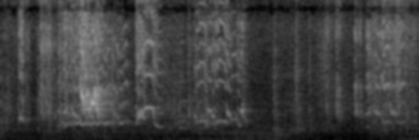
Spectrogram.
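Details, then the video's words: Lovebird chirping: a grating squawk followed by several shorter harsh chirps separated by brief pauses. "Love Birds Sound"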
